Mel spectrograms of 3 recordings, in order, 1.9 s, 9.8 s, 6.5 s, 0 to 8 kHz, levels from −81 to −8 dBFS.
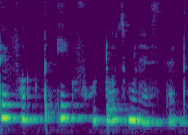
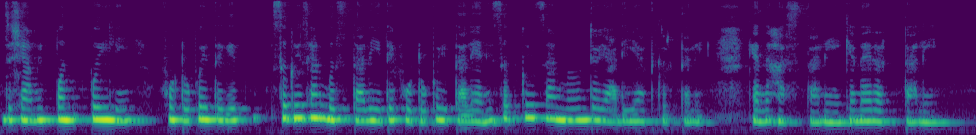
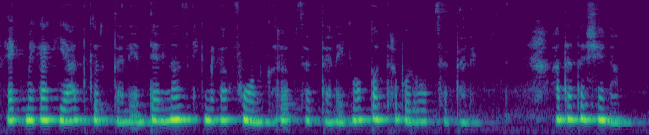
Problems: background sounds at intervals, low volume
